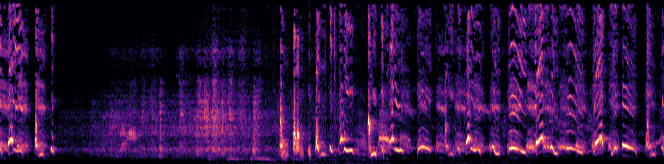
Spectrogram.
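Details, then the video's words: Silver-headed babbler singing a fast, rambling run of harsh, squawky notes, bending and slurred, about two or three a second, mixed with sharp clicks and knocks. "Khướu Đầu Bạc / Silver -headed Babbler / Singibg like aLumba Dancer"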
